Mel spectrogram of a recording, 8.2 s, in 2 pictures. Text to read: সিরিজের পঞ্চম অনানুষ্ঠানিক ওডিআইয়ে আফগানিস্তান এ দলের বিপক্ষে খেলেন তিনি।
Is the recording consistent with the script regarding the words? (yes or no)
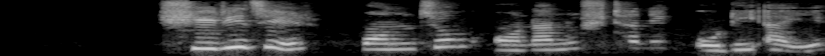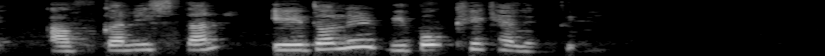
yes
